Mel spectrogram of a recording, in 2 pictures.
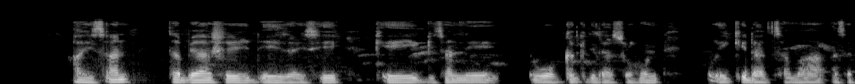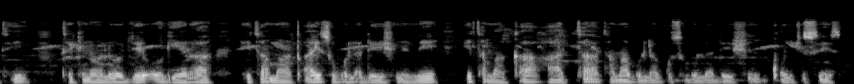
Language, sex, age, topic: Gamo, male, 25-35, government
